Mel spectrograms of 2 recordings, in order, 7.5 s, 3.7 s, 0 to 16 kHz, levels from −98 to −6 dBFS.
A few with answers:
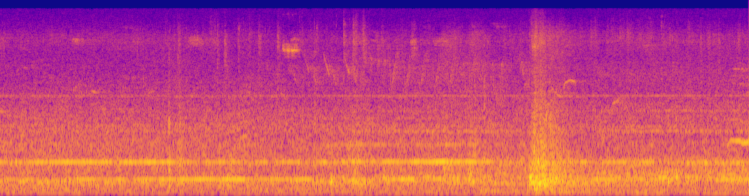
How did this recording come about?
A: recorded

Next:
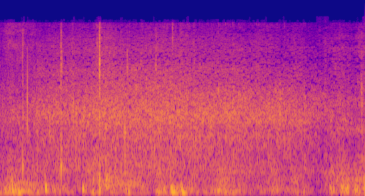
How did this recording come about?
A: recorded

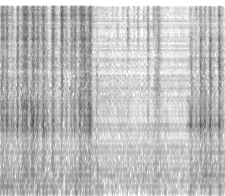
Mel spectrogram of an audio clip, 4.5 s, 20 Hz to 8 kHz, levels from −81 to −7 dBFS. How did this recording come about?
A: remade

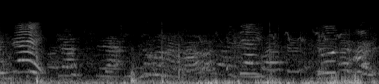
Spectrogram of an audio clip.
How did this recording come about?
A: recorded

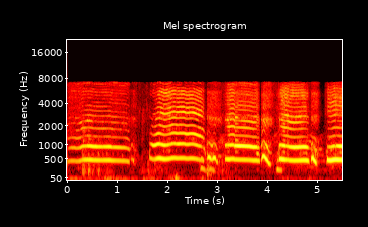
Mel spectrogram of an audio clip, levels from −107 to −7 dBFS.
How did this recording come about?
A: recorded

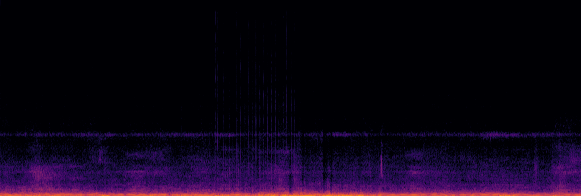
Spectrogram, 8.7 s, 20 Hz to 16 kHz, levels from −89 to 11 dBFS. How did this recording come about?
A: remade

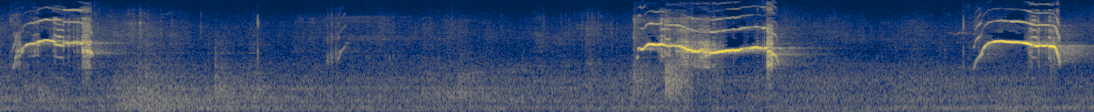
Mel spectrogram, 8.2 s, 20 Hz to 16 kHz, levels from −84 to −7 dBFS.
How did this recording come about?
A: recorded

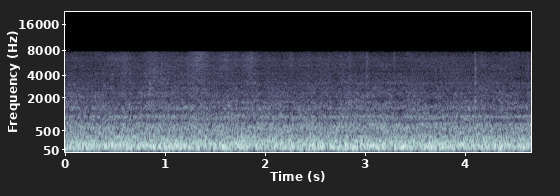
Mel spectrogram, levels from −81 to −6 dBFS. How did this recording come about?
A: remade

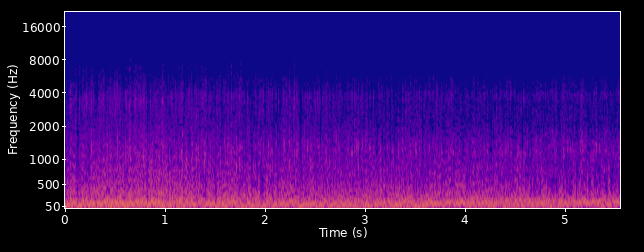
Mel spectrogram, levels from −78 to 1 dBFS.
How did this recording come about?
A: remade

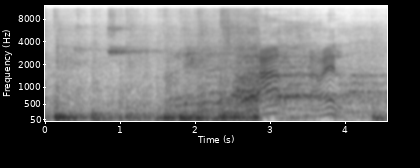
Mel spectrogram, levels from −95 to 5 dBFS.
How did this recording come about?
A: remade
